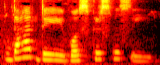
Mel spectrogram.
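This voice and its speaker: High-voiced young woman narrating. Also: lively intonation, slow, darkish tone. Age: young adult. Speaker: student narrator. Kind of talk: scripted story narration.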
